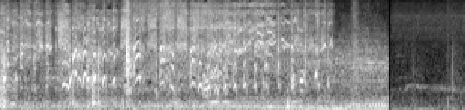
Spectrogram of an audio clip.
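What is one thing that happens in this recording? Several young men laugh loudly and excitedly.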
